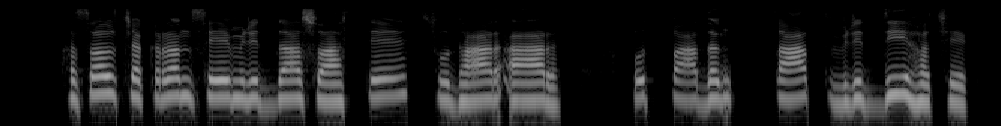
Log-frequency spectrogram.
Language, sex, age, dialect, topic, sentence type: Magahi, female, 25-30, Northeastern/Surjapuri, agriculture, statement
